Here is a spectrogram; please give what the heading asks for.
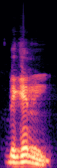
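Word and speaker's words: begin: For example బిగిన్, గిన్ ముందు పడుతుంది. కాబట్టి మనకి స్ట్రెస్ అనేది ఎక్కడ పడుతుందంటే 2వ సిలబల్ మీద.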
